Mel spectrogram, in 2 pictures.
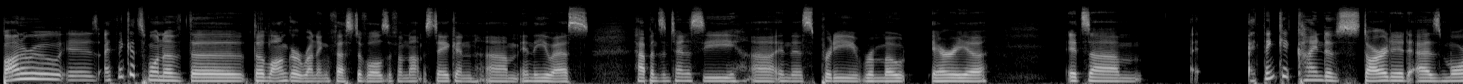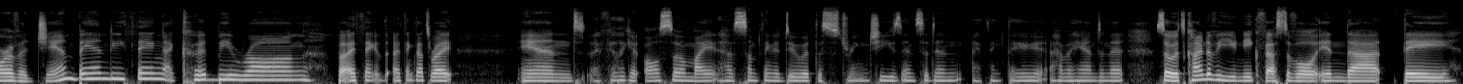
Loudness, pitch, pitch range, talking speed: -22 LUFS, 170 Hz, 155-180 Hz, 185 wpm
